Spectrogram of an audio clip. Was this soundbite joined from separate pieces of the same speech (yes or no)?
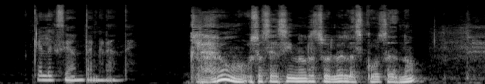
yes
